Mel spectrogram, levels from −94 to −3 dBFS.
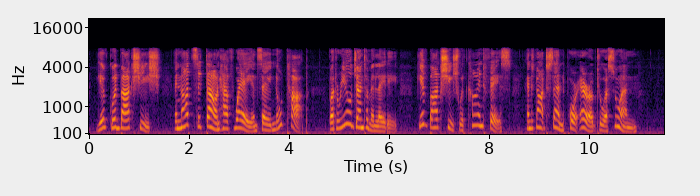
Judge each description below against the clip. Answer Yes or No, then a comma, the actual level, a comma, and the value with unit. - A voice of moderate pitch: No, very high, 260 Hz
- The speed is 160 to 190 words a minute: No, average, 145 wpm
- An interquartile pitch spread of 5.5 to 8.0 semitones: Yes, wide, 6.7 semitones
